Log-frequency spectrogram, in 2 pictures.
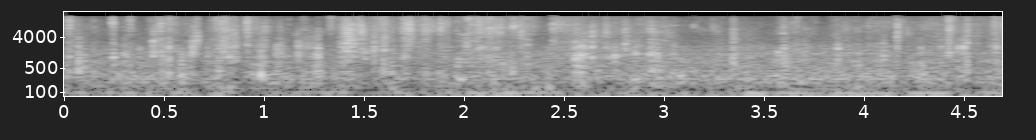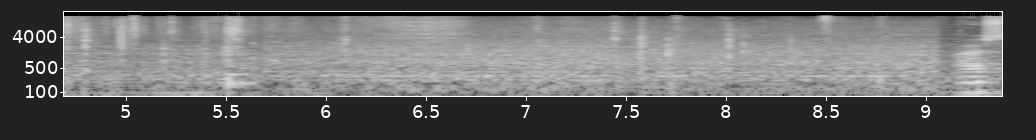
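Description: A plastic treat bag crinkles and rustles close by.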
